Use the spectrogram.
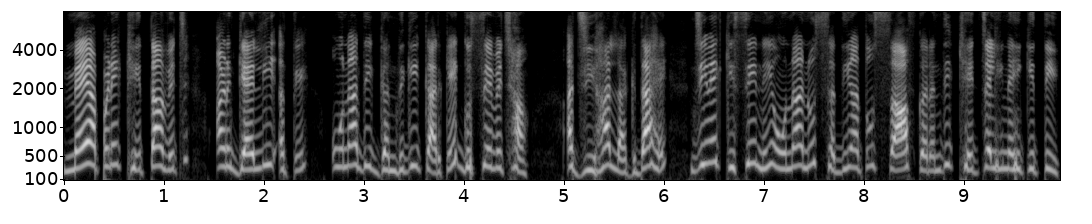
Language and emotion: Punjabi, angry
